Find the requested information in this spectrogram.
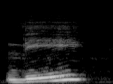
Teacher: ada mat tabi'i, panjangnya 2 harakah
